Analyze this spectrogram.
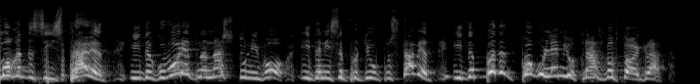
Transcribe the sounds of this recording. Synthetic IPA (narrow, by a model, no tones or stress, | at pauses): mɔɡət̪̚d̪ɐsɛispɾavʲjɐt̪id̪ɐɡovɔɾʲɐt̪nɐnaʃɛ̥t̪onivɔid̪ɐnisɛpɾot̪̬ʲivopost̪avʲɐt̪̚id̪ɐbɤd̪ɐt̪̚pɔɡolɛmiot̪nasvɐft̪ɔjɡɾat̪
